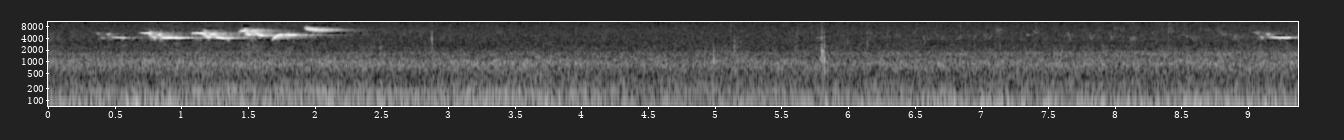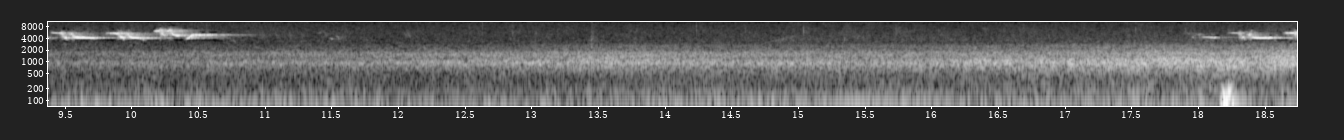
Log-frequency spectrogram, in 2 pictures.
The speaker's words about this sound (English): Uh, so I'll go ahead and play a recording of a Townsend's warbler that I recorded here in Sitka.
